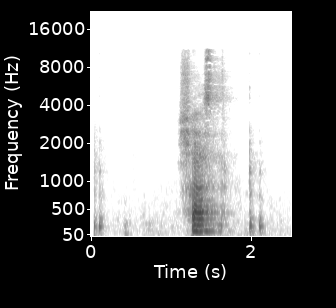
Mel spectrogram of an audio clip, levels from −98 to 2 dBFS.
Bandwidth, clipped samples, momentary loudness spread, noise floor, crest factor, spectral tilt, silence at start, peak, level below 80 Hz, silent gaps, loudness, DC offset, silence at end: 11.5 kHz; under 0.1%; 25 LU; -78 dBFS; 24 dB; -6 dB/octave; 0.1 s; -16 dBFS; -70 dBFS; none; -34 LUFS; under 0.1%; 0.35 s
